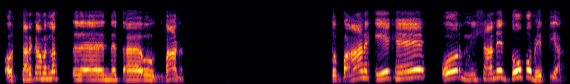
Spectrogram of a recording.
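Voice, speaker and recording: A man's voice: sits high, drawn-out words, long pauses, sharp tone, muffled recording. A man teaching a scripture class, explaining patiently with examples and repetition.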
